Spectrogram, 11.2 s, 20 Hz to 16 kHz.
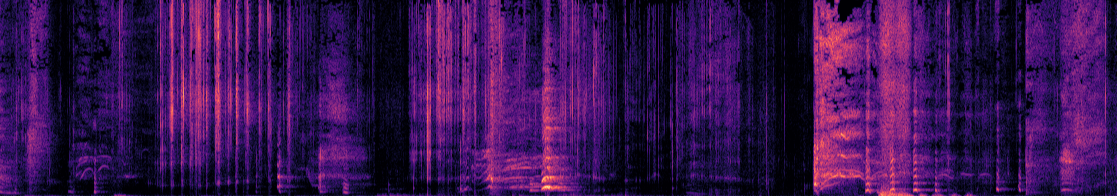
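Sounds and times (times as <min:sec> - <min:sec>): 
brief laughter and chuckling: 0:00.0 - 0:01.4, 0:04.7 - 0:05.9, 0:08.2 - 0:10.4
crunching organic yellow corn tortilla chips: 0:00.0 - 0:08.5.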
